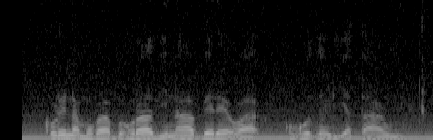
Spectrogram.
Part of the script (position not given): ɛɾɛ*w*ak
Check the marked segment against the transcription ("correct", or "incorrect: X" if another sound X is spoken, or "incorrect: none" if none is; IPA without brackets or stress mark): correct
